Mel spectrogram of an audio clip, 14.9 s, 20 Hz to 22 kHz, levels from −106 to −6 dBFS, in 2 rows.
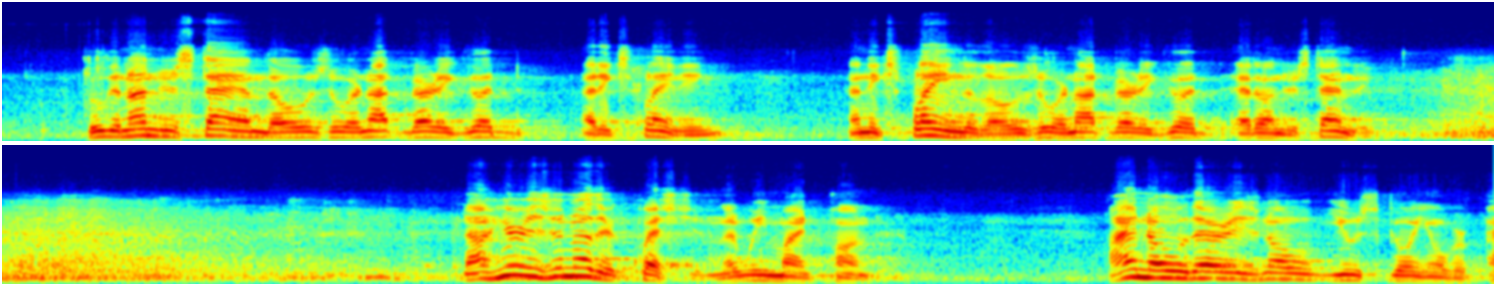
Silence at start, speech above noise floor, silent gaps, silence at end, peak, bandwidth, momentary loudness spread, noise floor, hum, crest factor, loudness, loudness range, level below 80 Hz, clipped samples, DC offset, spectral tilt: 0.4 s; 31 dB; none; 0 s; -2 dBFS; 6.6 kHz; 18 LU; -48 dBFS; none; 16 dB; -18 LUFS; 5 LU; -70 dBFS; under 0.1%; under 0.1%; -7 dB/octave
